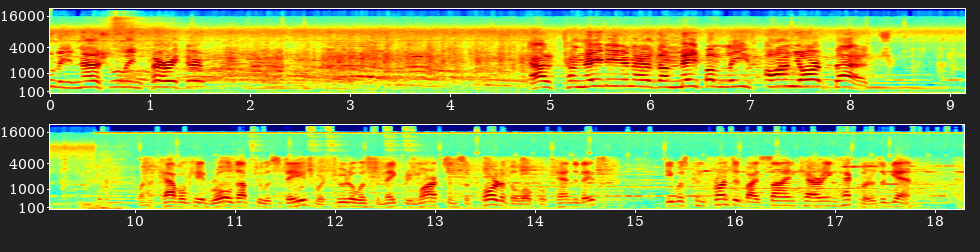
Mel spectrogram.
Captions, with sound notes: and truly national in character-- [crowd jeering] As Canadian as the maple leaf on your badge. Reporter:When the cavalcade rolled up to a stage where Trudeau was to make remarks in support of the local candidates, he was confronted by sign-carrying hecklers again;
